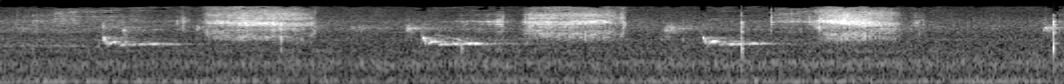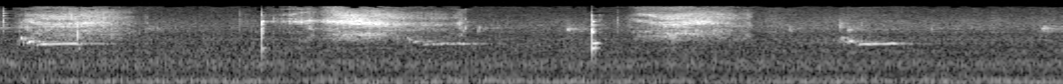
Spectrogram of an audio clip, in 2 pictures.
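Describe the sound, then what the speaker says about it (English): A bird chirps in repeated short, bright calls roughly every second, fairly close and clear over steady background hiss, with a few sharp clicks mixed in. "Why don't you shut up, you damn bird?"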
